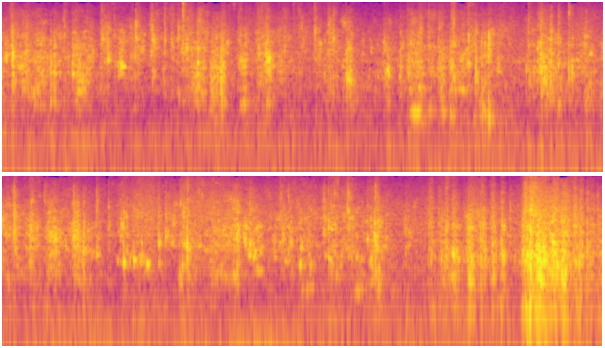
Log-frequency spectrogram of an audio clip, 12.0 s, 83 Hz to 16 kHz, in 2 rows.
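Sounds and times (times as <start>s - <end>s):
running tap: 0.0s - 12.0s
water splashing and trickling: 0.0s - 12.0s.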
